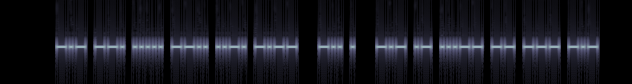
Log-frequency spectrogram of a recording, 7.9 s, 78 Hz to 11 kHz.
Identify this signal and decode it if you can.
Morse code, heard as a keyed tone, about 32 wpm, 700 Hz. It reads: KG5ZFY DE KA3MOK
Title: USA Callsign DE Callsign - 6 Characters - 30wpm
